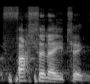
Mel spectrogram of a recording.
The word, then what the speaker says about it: fascinating: um we've got um fascinating yeah that's a brilliant example silent c and fascinating um follow yeah follow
